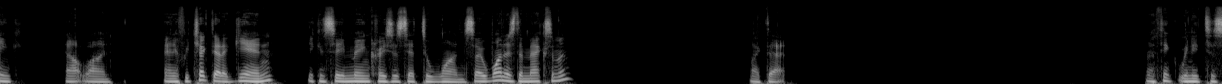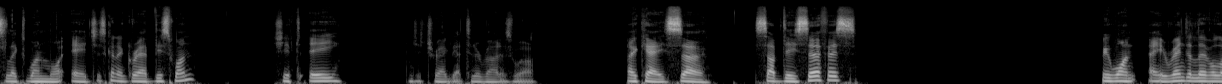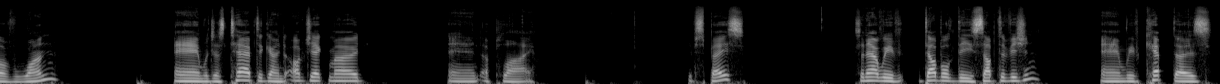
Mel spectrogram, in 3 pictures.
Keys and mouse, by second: 1.7 n, 4.5-7.0 drag, 8.4-10.0 middle drag, 15.1 shift+e, 19.7 click, 21.1-22.6 drag, 24.1-25.1 drag, 26.6 Tab, 28.6-29.6 drag, 30.8 shift+space, 31.4-35.4 middle drag, 36.3-36.6 middle drag.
